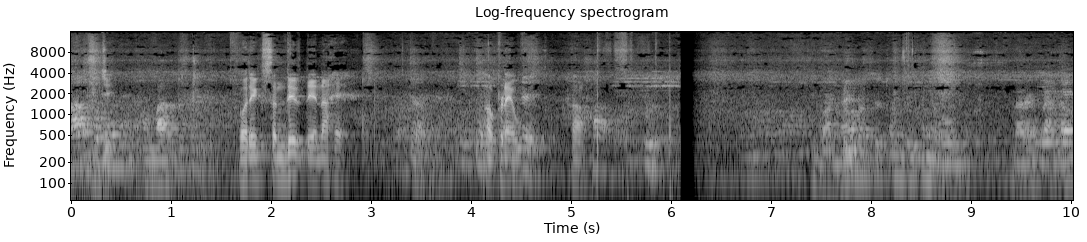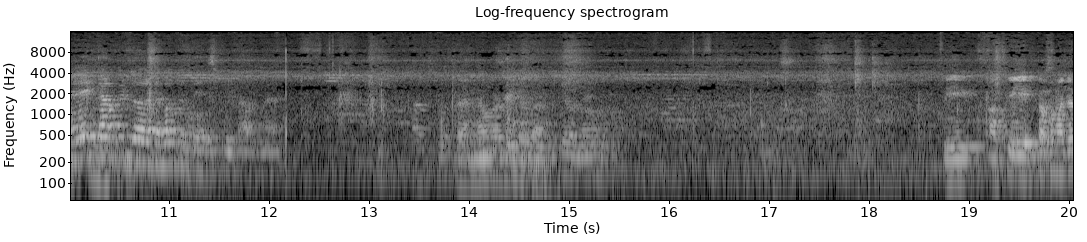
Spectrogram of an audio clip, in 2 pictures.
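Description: Several men talk with animation nearby.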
